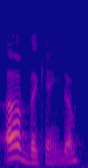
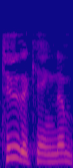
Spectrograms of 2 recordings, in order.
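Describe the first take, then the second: First: "of the kingdom" with "of" pushed forward and a lift; stress on of. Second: "to the kingdom" with the stress on to, then a falling close; the contrasting wrong reading, stress on "to"; wrong preposition stressed. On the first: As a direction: correct the word, lean on "of". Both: Shown as a demonstration. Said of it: "Big, big difference there".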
